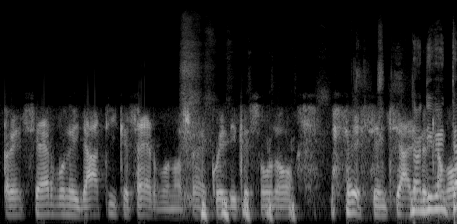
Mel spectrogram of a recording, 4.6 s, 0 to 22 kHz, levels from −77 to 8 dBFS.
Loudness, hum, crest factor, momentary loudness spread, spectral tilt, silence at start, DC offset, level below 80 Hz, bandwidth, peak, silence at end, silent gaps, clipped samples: -24 LUFS; none; 18 dB; 7 LU; -5.5 dB/octave; 0.05 s; under 0.1%; -60 dBFS; 18 kHz; -6 dBFS; 0 s; none; under 0.1%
